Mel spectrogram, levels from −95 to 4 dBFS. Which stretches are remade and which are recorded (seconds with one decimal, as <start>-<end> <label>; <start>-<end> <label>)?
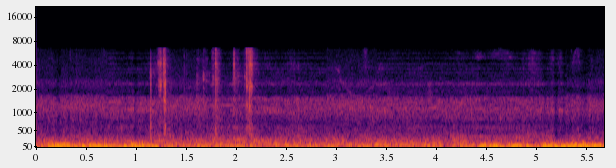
0.0-0.7 recorded; 0.7-1.2 remade; 1.2-1.7 recorded; 1.7-2.9 remade; 2.9-3.4 recorded; 3.4-5.3 remade; 5.3-5.7 recorded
